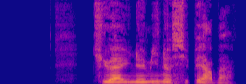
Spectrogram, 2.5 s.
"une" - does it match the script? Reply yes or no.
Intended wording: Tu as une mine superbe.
yes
